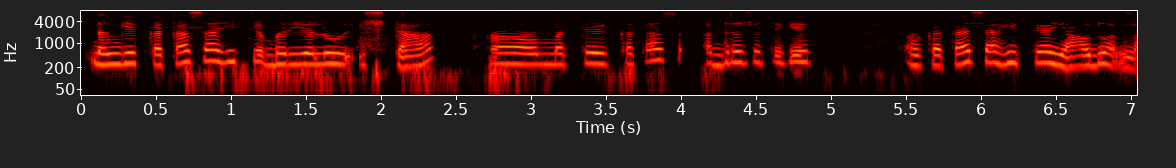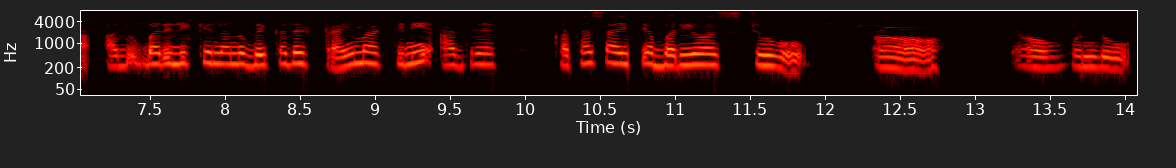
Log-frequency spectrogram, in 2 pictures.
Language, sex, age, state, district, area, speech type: Kannada, female, 18-30, Karnataka, Chikkamagaluru, rural, spontaneous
